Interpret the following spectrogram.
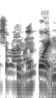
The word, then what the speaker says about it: Sharrarne Morton: know everything about her shiron Martin am I pronouncing your name correctly shiron Morton that's correct thank you Dr Sandy tell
